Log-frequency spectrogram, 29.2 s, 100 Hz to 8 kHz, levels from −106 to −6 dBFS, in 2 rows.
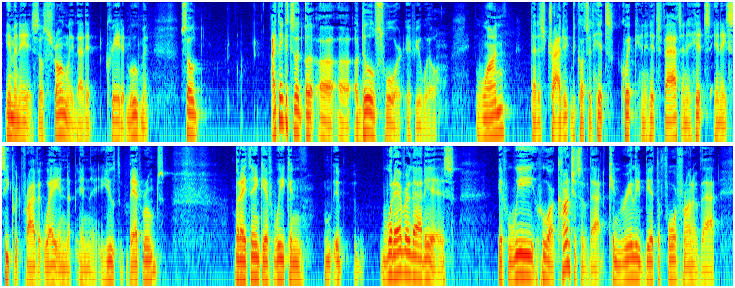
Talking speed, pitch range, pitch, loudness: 145 wpm, 95-120 Hz, 110 Hz, -29 LUFS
